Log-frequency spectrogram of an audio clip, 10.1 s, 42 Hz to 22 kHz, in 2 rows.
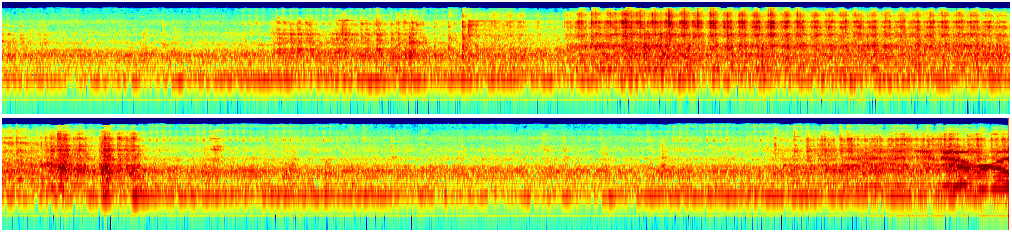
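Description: Drill press running with a spade bit boring into a wooden 2x4, the motor humming steadily. A louder rough cutting noise comes from about one and a half to six seconds in, and again just before the end, as the bit chews into the wood down to the depth stop.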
